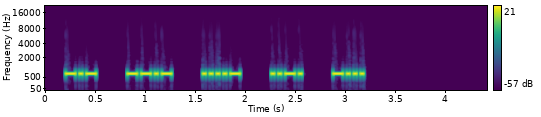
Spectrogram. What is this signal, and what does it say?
Morse code, heard as a keyed tone, about 34 wpm, spaced as for 20 wpm, 700 Hz. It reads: KQ4FB
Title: USA Call Signs - 5 Characters - 3x Character Spacing - 35wpm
